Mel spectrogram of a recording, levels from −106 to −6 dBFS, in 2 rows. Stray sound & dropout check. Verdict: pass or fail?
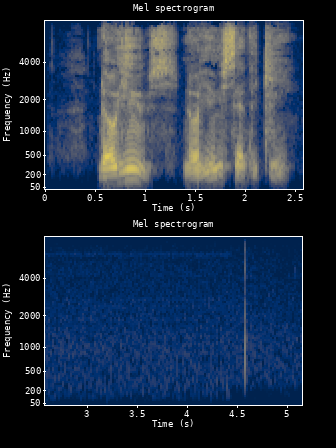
pass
